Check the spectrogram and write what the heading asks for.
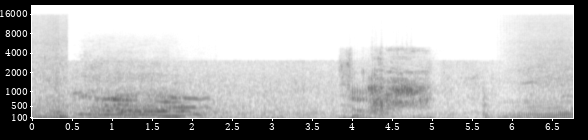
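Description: Polaris Sportsman 450 ATV's single-cylinder engine revving hard through mud, its pitch rising and falling. A loud, rough burst of noise about four seconds in as the quad rides up into a tree, then the engine runs on.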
